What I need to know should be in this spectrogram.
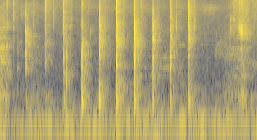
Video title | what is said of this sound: Stenciling and Stamping | you can even shake it and you can hear water in it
